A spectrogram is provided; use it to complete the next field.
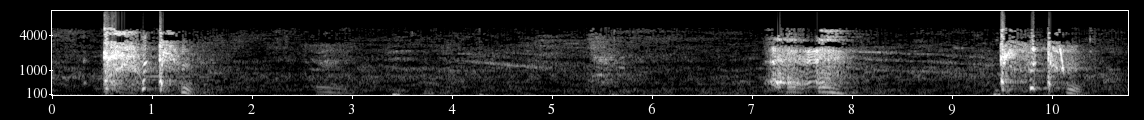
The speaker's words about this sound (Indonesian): sudah ada batuk dari kemarin.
